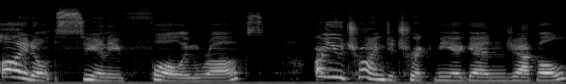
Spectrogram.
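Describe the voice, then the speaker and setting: A woman's put-on character voice at a medium pitch, at a fairly slow pace. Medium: read story.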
